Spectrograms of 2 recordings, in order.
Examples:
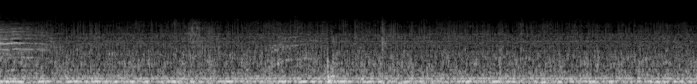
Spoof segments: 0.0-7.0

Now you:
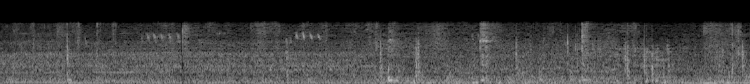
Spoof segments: 1.3-5.3; 6.0-7.5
